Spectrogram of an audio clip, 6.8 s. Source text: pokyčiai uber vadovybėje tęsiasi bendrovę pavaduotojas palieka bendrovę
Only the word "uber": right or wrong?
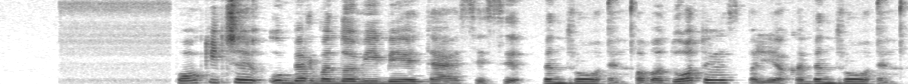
right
